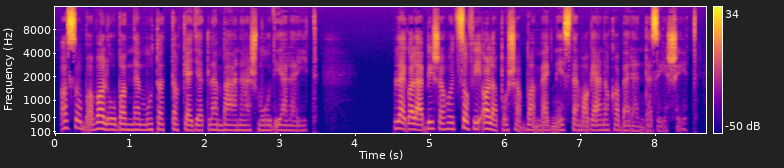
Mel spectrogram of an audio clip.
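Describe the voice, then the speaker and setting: Female audiobook narrator, low-ish, steady, very dry studio sound. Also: dry recording. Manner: even, descriptive storytelling. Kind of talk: scripted narration.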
